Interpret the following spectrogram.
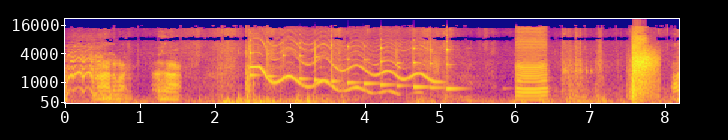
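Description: Horse whinny sound effect: a wavering call that falls in pitch over about three seconds. It is followed by a short buzzing tone and then a loud whoosh near the end.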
